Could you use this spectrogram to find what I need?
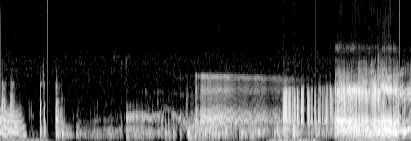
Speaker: hello boys and girls listen to the sound of my stomach growling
